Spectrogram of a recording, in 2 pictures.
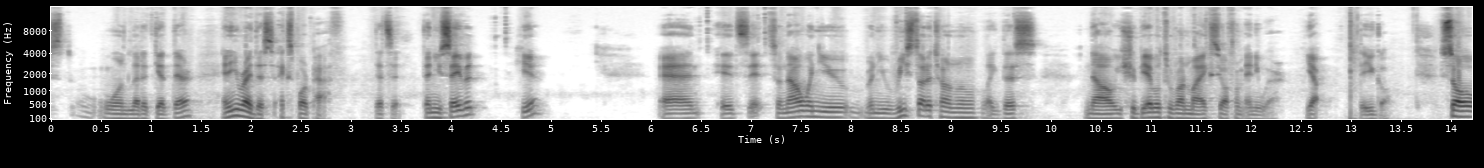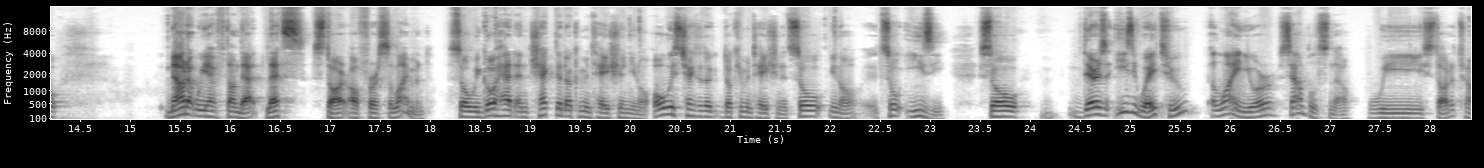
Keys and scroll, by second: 1.9-2.8 typing, 9.6 ctrl+alt+t, 10.7-12.0 typing.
